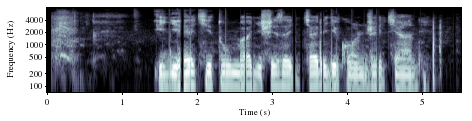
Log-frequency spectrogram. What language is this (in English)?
Kinyarwanda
